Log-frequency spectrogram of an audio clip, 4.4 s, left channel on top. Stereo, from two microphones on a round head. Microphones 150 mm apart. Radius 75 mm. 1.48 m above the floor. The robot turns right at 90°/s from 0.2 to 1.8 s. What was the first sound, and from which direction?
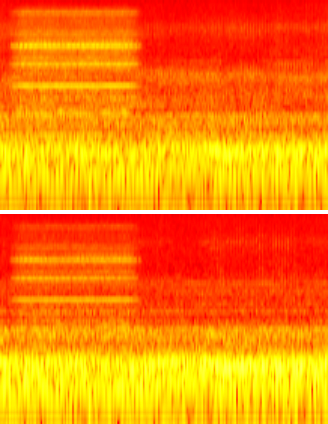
Only background noise.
